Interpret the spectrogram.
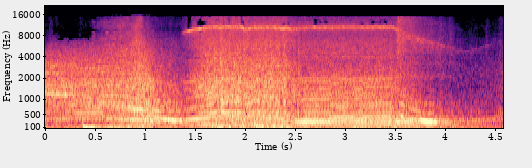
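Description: Sports car engines revving hard, the pitch climbing and dropping as they shift through the gears, with a thin high whine held through the middle. The sound fades out near the end.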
